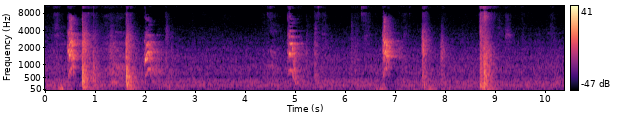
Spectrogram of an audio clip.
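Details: Young Pomeranian puppy producing its first little barks: sharp, high yips in pairs and singles, roughly eight across ten seconds with pauses between, indoors in a small room.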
